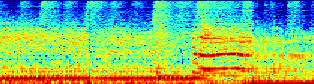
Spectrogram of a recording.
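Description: Live punk rock band playing loudly: guitars hold a sustained note over heavy bass and drums, and a vocal line comes in about one and a half seconds in.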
